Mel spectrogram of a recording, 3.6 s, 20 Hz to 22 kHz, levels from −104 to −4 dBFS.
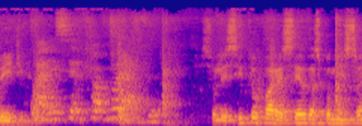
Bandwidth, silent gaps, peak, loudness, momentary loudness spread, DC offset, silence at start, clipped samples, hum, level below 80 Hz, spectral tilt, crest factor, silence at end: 16.5 kHz; none; -10 dBFS; -28 LUFS; 14 LU; under 0.1%; 0 s; under 0.1%; none; -66 dBFS; -4 dB/octave; 18 dB; 0 s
